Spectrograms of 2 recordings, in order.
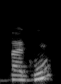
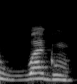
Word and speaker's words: wagon: mais nous par exemple on va prononcer wagon merci à vous et en belgique ou dans le nord on peut le prononcer waggon donc c'est une particularité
